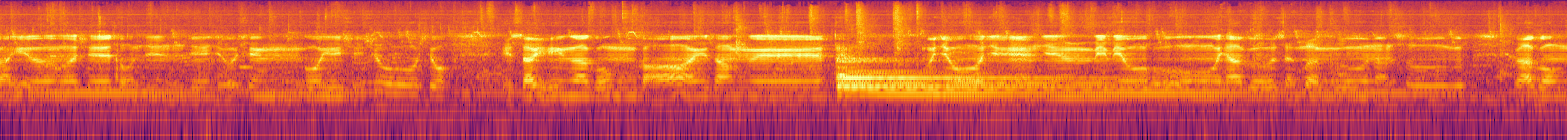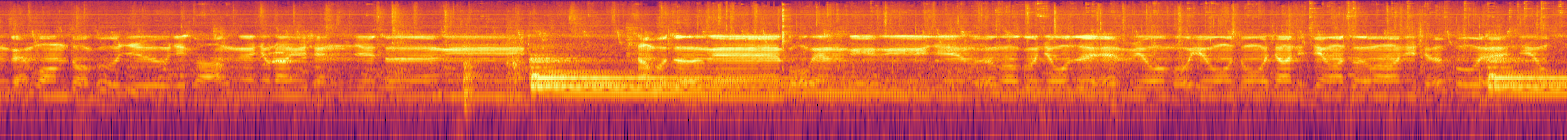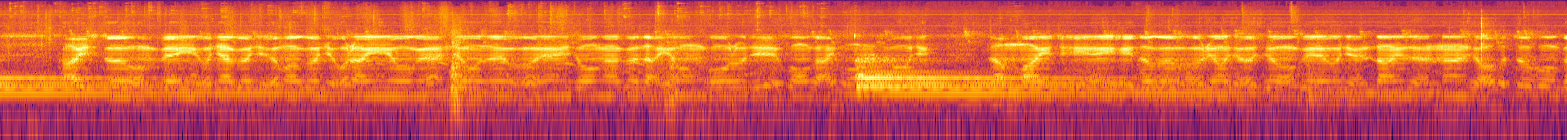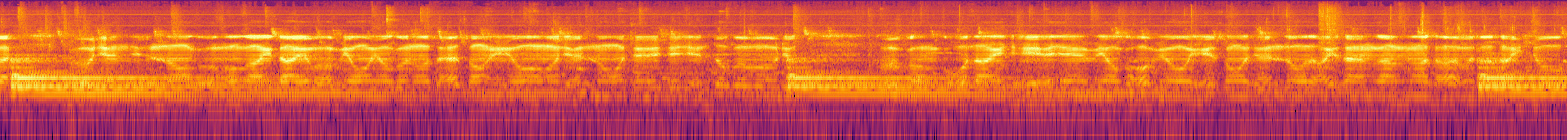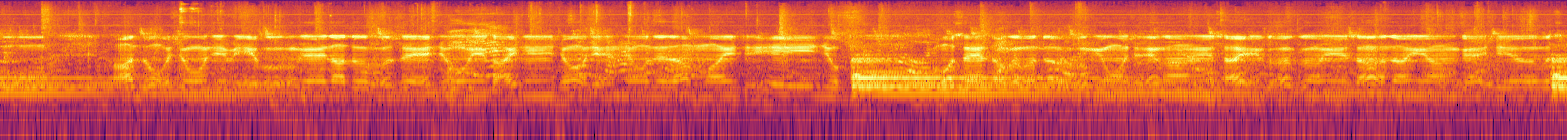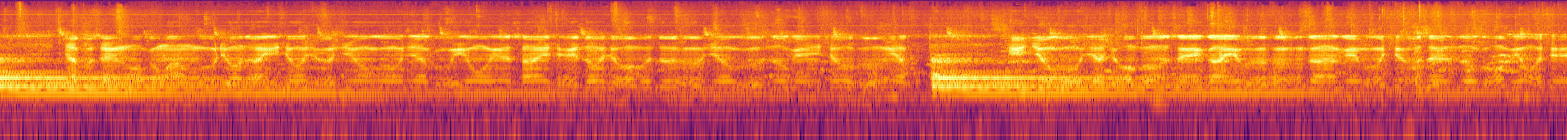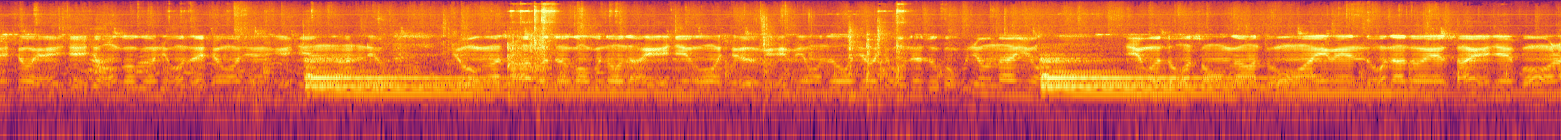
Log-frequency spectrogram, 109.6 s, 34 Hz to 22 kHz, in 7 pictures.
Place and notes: Osaka, Tennōji district, Shitennoji Temple area - chanting + bell
chanting in great unison with the shrine bell. voice recorded from a speaker outside of the building.
31 March 2013, ~12:00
